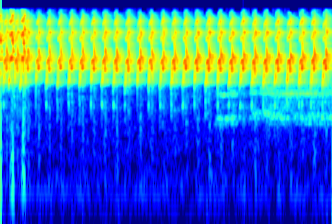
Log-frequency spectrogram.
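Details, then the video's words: Ngekek chatter of a fighter lovebird, sung to goad other lovebirds into singing: a steady, even rattle of shrill, buzzy notes, roughly three per second, running evenly for over three seconds. "Suara Burung Lovebird Ngekek Panjang, PANDAI Pancing EMOSI, LABET Yang Dengar TERBUKTI Cepat BUNYI"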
